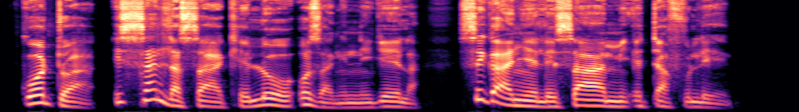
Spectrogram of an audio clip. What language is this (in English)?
North Ndebele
